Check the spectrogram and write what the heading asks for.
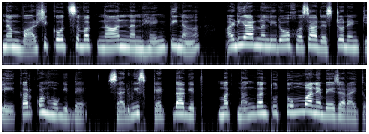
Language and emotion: Kannada, sad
